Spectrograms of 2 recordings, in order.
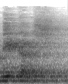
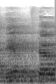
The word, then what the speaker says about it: debtors: और last one जो डेटर्स, word याद रखना फ्रेंड्स, यहाँ पर डी वर्ड साइलेंट है, स्पेलिंग है DEBTORS, डेप्टर नहीं है, डेटर्स।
